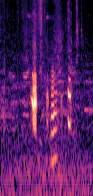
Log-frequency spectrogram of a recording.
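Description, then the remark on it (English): Chickens cluck in short, separate bursts, three quick calls spread over a couple of seconds against a low background rumble, moderately loud; four chickens and two roosters kept at Castlemont High School in East Oakland, between the campus, parking lot and football field. “Where we have four chickens and two roosters.”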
